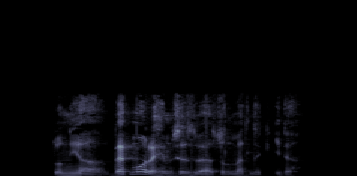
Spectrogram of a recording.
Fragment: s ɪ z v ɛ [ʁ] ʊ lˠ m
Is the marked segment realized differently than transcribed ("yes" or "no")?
yes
